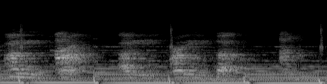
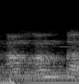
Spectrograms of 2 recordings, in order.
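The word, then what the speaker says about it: أنعمت: apa idh Idhar jadi anamta adalah hukum bacaan izhar an tuh Ya jelas ya An Anta bukan amamta ya ini ada di surah Alfatihah yang seringkiali keliru dibacanya anamta jadi amamta G itu keliru terus ada lagi biar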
